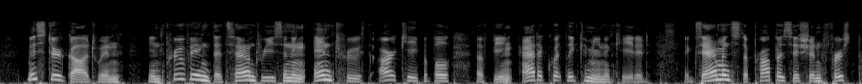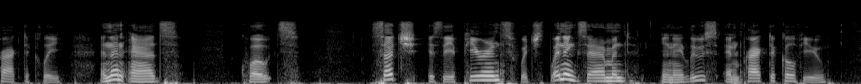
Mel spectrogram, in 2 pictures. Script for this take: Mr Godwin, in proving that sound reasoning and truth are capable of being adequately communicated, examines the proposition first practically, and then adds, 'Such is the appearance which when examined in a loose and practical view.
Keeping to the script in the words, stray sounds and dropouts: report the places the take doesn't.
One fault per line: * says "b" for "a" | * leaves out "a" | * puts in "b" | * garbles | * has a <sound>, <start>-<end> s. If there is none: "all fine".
all fine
